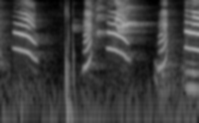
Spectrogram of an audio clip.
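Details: Pet Indian ringneck parakeets, said to be molting, kept indoors in a small room; short high squeaky notes with bright harmonic, down-sweeping tones in three bursts, with a sharp click between, and a woman's voice nearby.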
